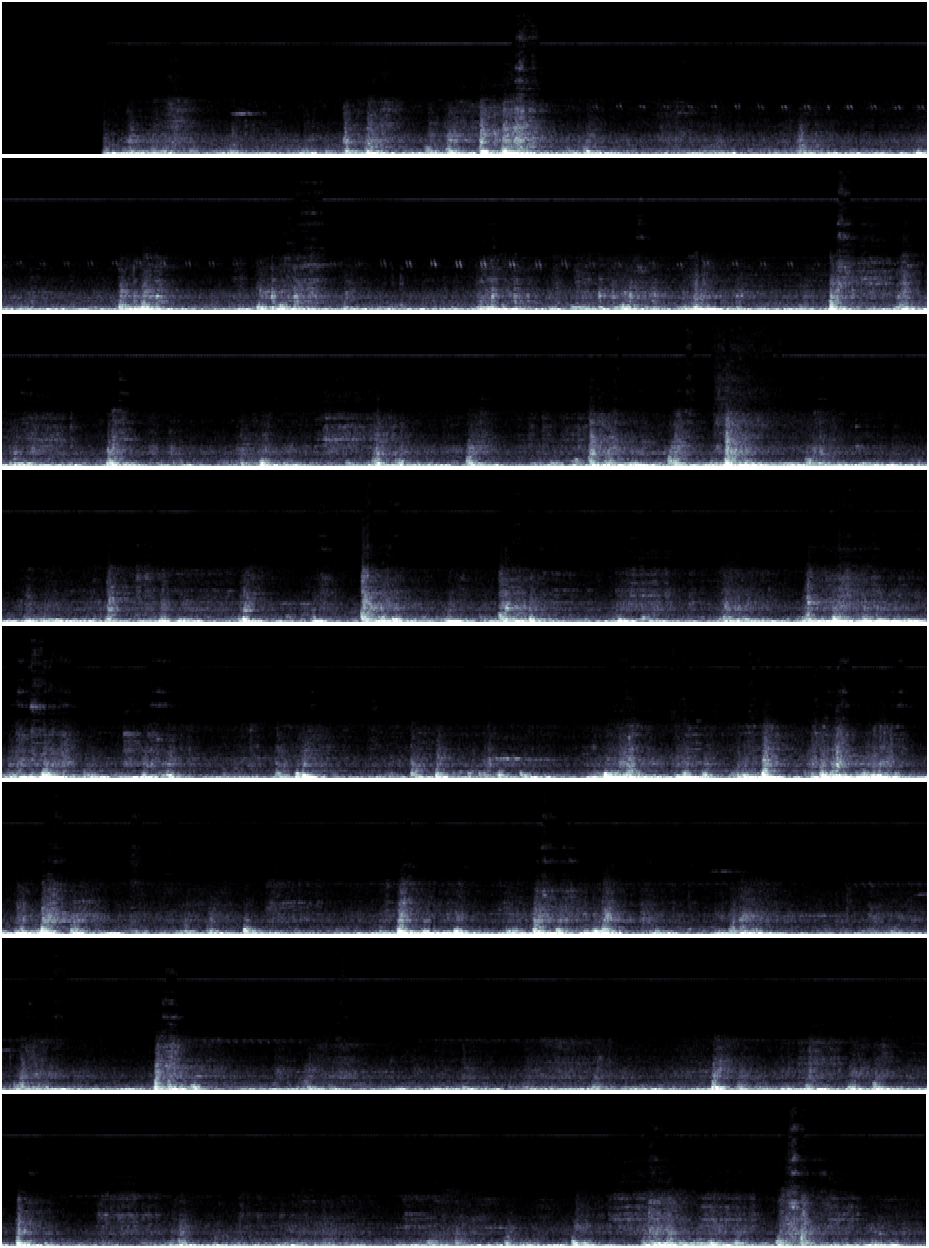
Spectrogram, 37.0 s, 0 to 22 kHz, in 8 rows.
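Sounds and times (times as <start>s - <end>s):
train low rumble: 0.5s - 36.9s
wheels clattering over rail joints: 0.6s - 36.9s.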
